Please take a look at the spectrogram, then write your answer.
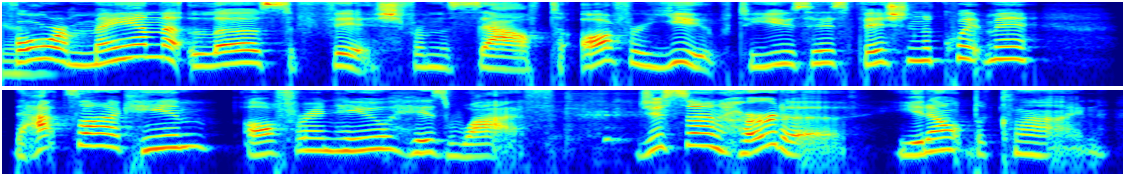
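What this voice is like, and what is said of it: Slow put-on older Southern accent. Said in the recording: “Let me get an accent on this bitch ... How do you do a southern accent? ... We're talking about older Mississippi. ... You gotta make it really slow.”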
